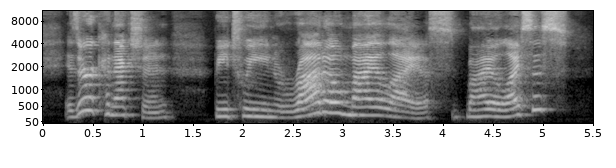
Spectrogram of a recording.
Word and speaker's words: rhabdomyolysis: going to do my best at trying to pronounce this. Is there a connection between rhabdomyolysis? Rhabdomyolysis. Rhabdomyolysis, thank you so much.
